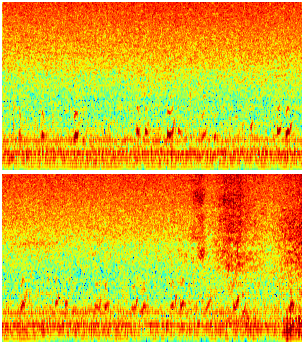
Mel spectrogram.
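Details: Guinea pig being massaged utters faint, brief squeaks in a loose series, ending with a burst of rustling handling noise over a low hum.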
